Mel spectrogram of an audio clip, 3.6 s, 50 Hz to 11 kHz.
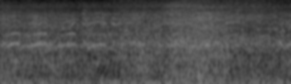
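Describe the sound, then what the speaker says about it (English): A dense chorus of honking geese fills the air, many birds calling over one another continuously and fairly loud, with no pauses throughout. "Along with about 1 million noisy birds."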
